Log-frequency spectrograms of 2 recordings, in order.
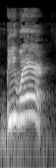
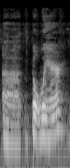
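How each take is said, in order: First: "Beware!" shouted high and loud; spooky title shout. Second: Said in the usual way. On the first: Shown as a demonstration. Reading the comic title aloud as a big spooky shout. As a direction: boom out "Beware!" like a horror host.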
